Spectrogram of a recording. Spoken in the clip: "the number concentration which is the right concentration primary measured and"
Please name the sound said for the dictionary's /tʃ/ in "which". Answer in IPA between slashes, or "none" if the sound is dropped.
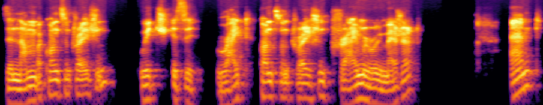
/tʃ/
